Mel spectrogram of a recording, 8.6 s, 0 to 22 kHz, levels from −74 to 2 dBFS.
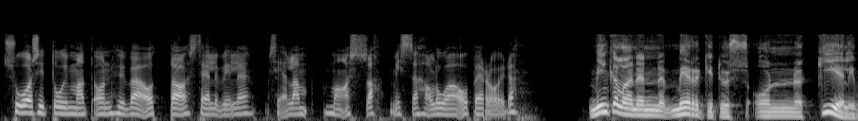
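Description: No technical faults are audible.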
